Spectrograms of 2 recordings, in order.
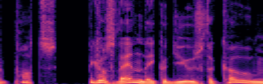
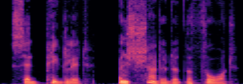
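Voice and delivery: plain reading voice

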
